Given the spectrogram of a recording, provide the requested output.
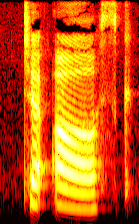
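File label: "to ask", British English; PictureDictionary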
